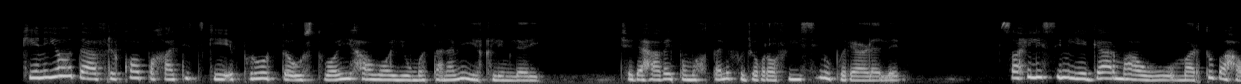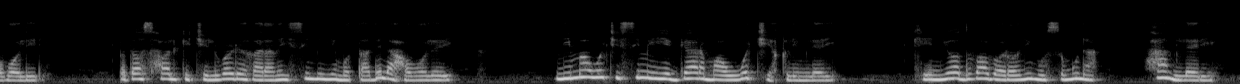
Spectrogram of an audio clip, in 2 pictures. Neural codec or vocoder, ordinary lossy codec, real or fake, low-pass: none; none; real; 7.2 kHz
